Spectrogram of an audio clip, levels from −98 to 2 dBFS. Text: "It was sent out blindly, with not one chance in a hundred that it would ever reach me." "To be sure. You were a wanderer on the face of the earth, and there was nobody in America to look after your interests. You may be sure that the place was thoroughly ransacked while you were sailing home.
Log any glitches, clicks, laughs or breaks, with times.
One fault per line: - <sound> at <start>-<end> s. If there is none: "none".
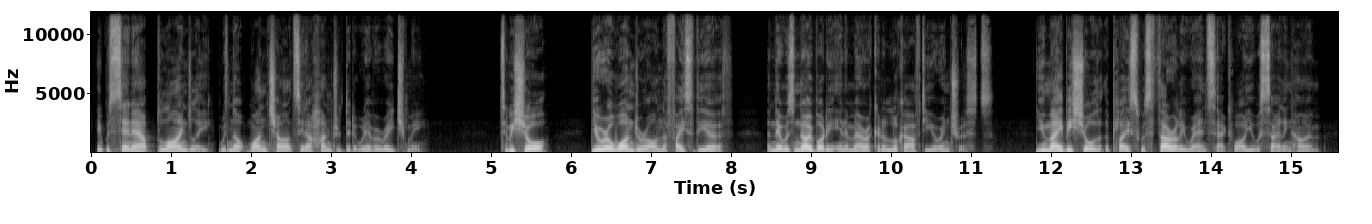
none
